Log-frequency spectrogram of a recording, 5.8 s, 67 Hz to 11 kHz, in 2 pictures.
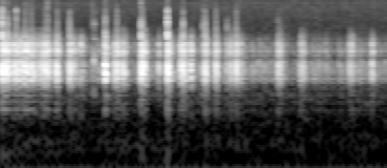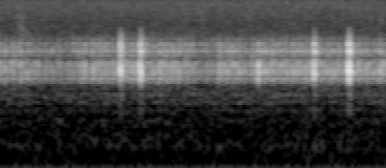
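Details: General Electric KL-70 6-band AM/SW radio, restored five years ago with remaining faults, on AM band at first power-up: irregular crackling, rattly hiss, loud pops early then fainter, no voice or music. AM is dead; owner suspects a band push-button must be depressed.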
